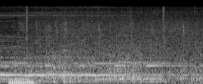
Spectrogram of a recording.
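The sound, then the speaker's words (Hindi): Rain falls with thunder: a brief low thunder rumble at the start, over a steady hiss of rain that continues without voices. “सुन सुन सुन बरसात की धुन सुन बिजली चमके लिपट गए हम”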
